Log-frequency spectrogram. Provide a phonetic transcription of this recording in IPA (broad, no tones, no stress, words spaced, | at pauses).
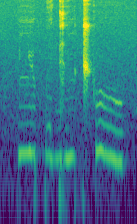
lʲuɓə̤ɡʲṳlʲt͡ʃʼu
